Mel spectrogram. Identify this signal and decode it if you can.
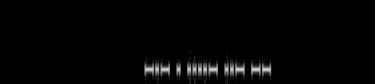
Morse code, heard as a keyed tone, about 42 wpm, 700 Hz. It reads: KE4UM
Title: USA Call Signs - 5 Characters - Repeated 2x - 45wpm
